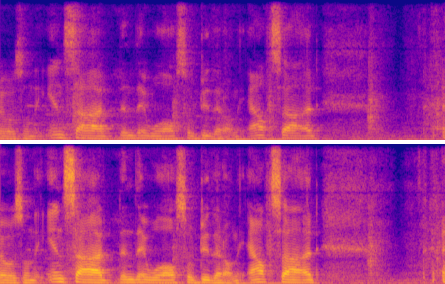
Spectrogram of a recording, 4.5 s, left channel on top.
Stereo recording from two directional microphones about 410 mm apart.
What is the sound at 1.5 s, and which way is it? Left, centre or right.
Speech, right.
